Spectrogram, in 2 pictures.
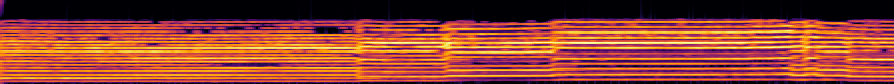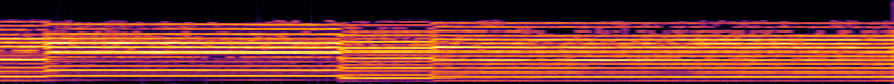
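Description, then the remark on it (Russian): A folk reed pipe with a cow-horn bell plays a loud, bright, buzzy melody of long held notes that step up and down in pitch, sounding continuously with no one talking. “С обратной стороны трубка закупоривается и вставляется в тростниковую трубочку, вставленную либо в полый коровий рог, либо в воронку из бересты.”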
